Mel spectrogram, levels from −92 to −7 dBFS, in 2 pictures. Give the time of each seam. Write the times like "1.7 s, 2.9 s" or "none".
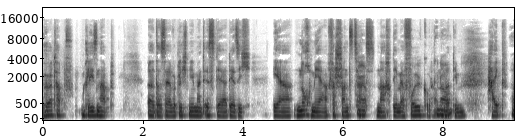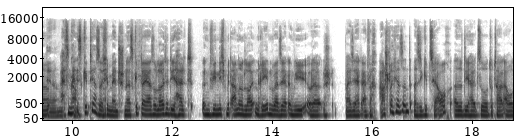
none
